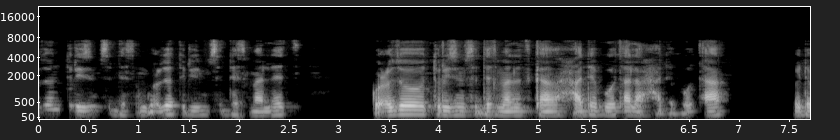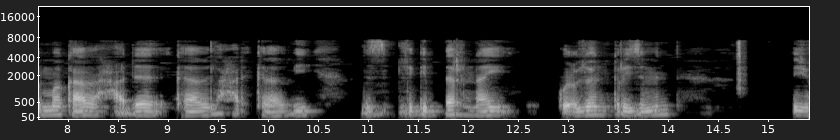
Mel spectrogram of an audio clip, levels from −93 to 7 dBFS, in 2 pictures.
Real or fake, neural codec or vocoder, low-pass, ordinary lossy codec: real; none; 7.2 kHz; AAC, 48 kbps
